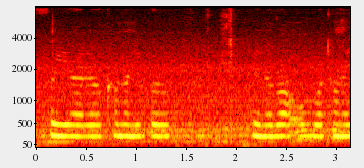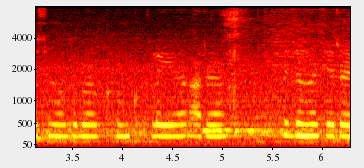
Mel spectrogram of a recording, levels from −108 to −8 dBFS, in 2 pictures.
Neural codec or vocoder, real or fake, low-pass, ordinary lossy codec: none; real; none; none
